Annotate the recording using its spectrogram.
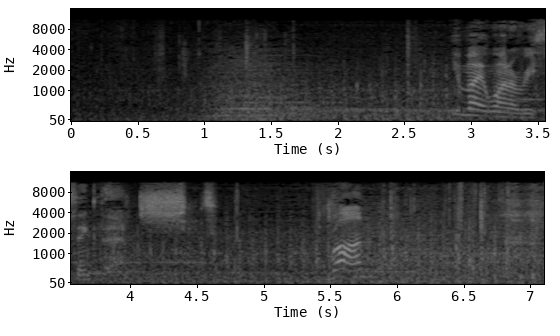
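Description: A helicopter's rotors thump overhead.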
